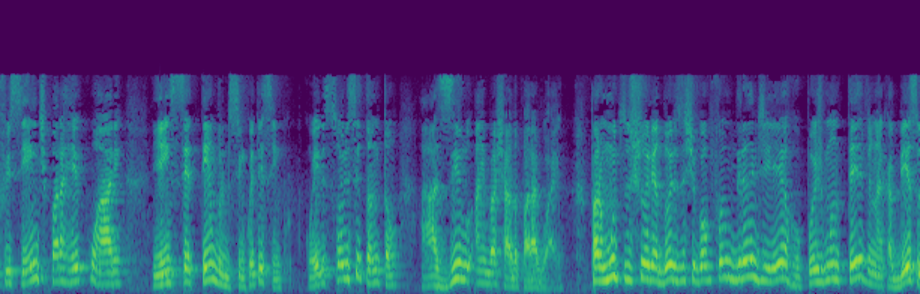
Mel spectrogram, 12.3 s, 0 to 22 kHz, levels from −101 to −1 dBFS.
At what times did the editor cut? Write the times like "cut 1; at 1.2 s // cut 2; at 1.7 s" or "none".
cut 1; at 4.0 s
